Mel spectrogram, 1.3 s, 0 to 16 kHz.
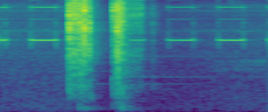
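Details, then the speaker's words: Minolta X-700 with 50mm f/1.7 lens: short high beeps near four kilohertz about every quarter second between shutter clacks, the meter's low-light warning that there is not enough light; low-light warning beep. "we heard the beep because it says there's not enough light here."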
